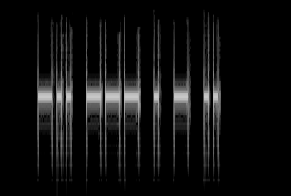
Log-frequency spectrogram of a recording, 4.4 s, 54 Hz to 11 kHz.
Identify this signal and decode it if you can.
Morse code, heard as a keyed tone, about 17 wpm, 800 Hz. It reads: DOETI
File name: CW / DET / 1 3 1500C S A 16wpm 2141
